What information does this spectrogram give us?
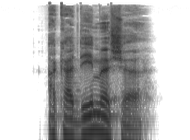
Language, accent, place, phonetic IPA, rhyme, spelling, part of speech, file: German, Germany, Berlin, [akaˈdeːmɪʃə], -eːmɪʃə, akademische, adjective, De-akademische.ogg
- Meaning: inflection of akademisch: 1. strong/mixed nominative/accusative feminine singular 2. strong nominative/accusative plural 3. weak nominative all-gender singular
